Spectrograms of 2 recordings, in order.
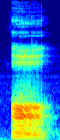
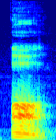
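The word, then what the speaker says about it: ㅓ: to the left and this is r r similar to the vowel sound in the word hut or is written like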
